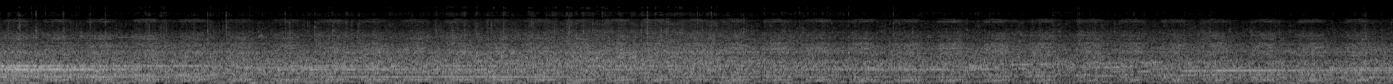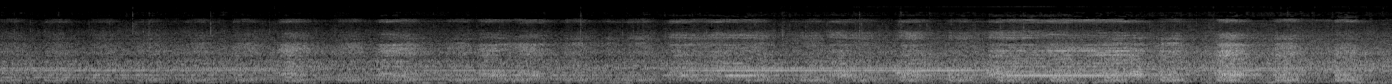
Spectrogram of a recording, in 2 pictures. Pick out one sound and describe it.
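A model train clatters along its track with a steady rhythmic clicking of wheels.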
